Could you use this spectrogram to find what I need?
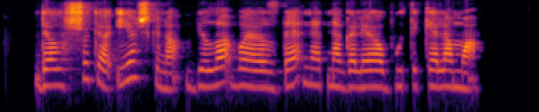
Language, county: Lithuanian, Alytus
